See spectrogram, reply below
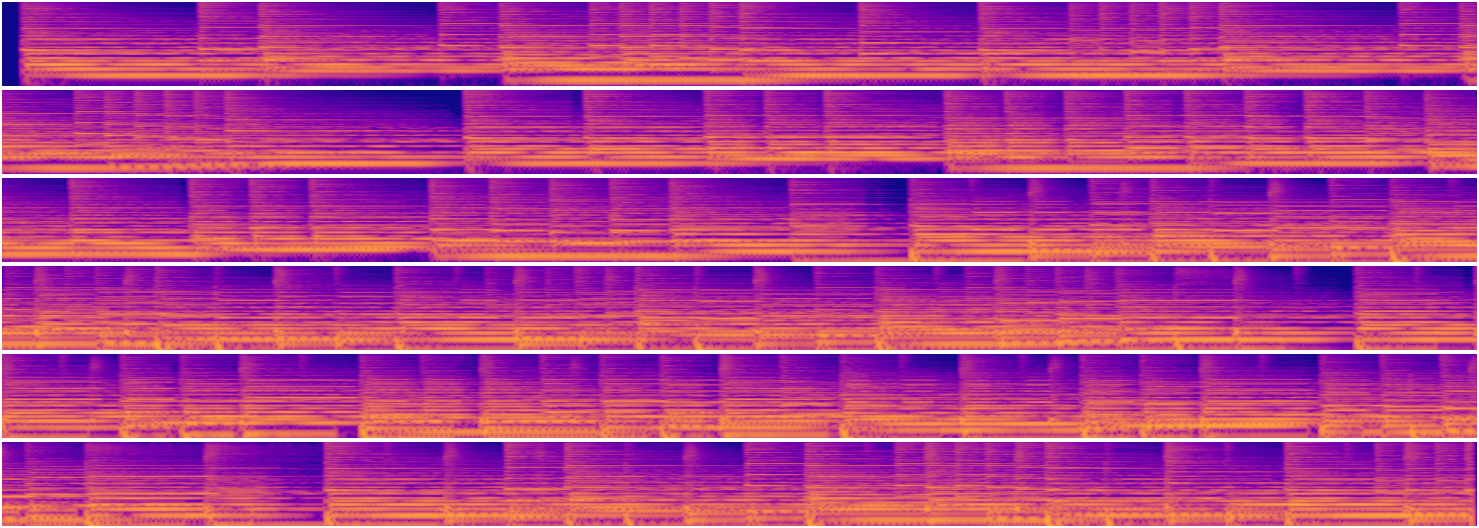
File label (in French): VERSION KARAOKE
